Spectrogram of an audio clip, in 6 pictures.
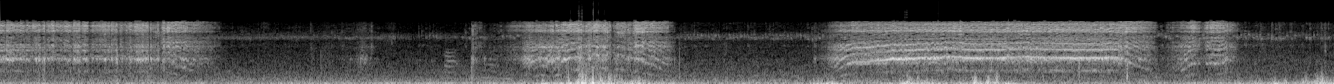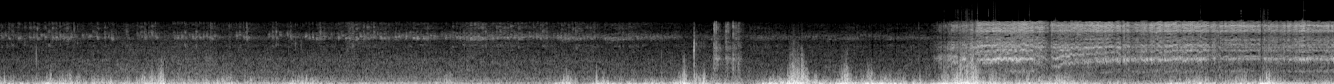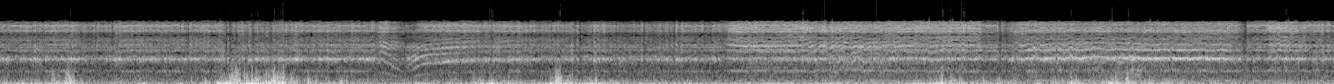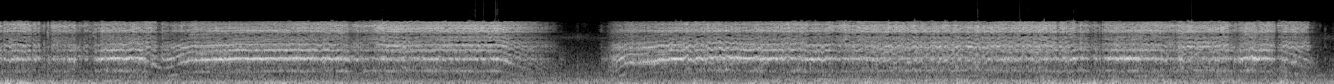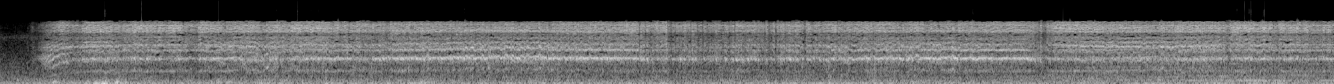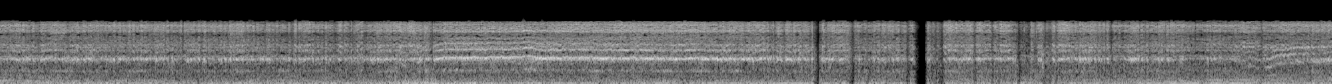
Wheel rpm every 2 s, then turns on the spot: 100, 0, 80, 20, 130, 110, 10, 0, 0, 0, 0, 70, 150, 160, 160, 130, 160, 160, 160, 160, 150, 160, 100, 120, 160, 160, 100, 140, 160, 160, 160, 160, 160, 160, 160, 160, 160, 160, 160, 140.
6-8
